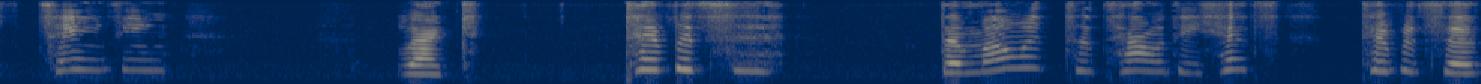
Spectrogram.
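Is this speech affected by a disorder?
Yes: cerebral palsy.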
